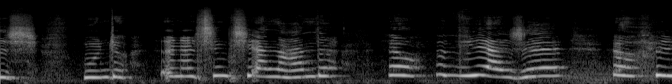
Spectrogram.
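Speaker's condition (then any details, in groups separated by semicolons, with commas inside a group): Cerebral palsy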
